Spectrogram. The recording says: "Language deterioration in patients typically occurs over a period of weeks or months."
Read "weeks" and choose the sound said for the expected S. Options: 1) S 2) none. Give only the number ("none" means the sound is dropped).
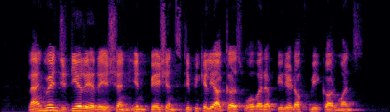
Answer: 2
